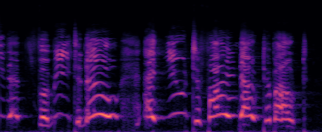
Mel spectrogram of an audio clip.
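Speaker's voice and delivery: high, loud teasing worm voice; laughing worm. Acted. The worm teasing Miss Curious, laughing. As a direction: tease her with a giggle in the voice. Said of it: "said the worm, laughing".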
